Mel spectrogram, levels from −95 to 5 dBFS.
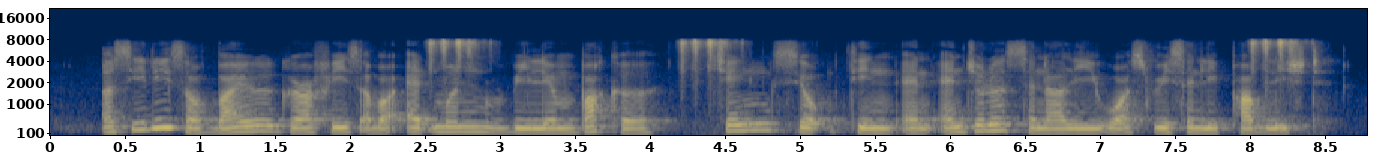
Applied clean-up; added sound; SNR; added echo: neural mask model Resemble Enhance denoiser.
